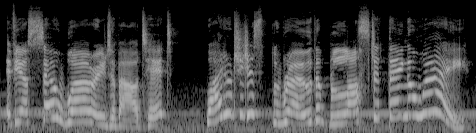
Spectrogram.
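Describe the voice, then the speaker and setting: A woman's voice: extremely high pitch, very animated, moderate pace, pushed and bright, slight background noise, exaggerated voice. An actress playing an irritable, tired young woman with a brusque, impatient manner in a visual novel game. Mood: curt, exasperated. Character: irritable, tired young woman driving her friend home.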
